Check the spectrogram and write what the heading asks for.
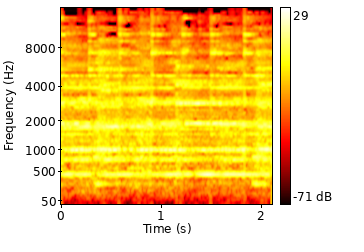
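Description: Hindu temple arti bells rung rapidly and without pause: a steady metallic ringing with quick repeated strikes.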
